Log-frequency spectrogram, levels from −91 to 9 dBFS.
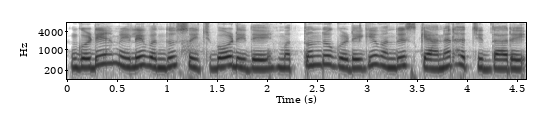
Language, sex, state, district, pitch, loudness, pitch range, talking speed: Kannada, female, Karnataka, Bidar, 255 Hz, -13 LUFS, 235-285 Hz, 145 wpm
